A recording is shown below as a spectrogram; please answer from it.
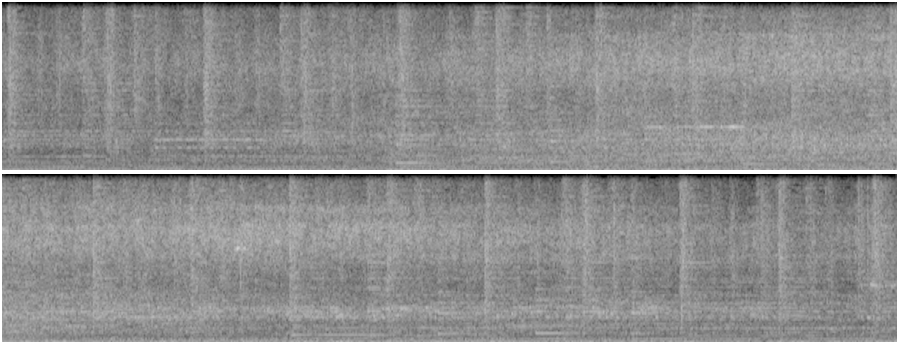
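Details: Steady low engine-like rumble with faint melodic tones above it, no animal voice heard.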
